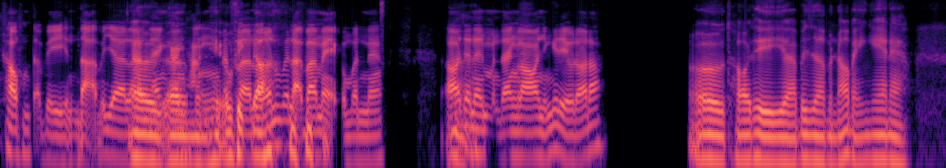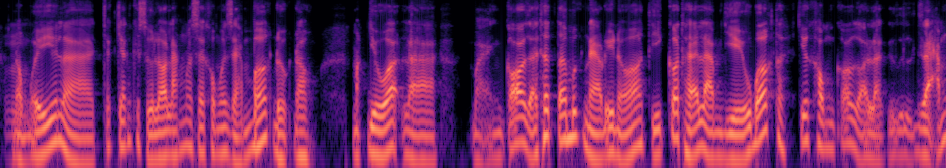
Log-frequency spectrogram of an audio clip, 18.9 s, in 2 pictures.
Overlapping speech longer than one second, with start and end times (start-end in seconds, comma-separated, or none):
1.3-2.7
